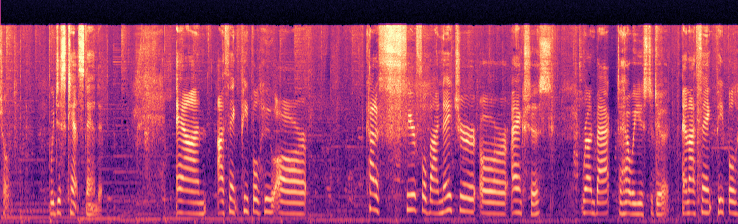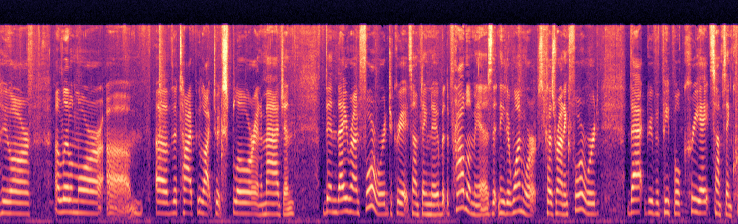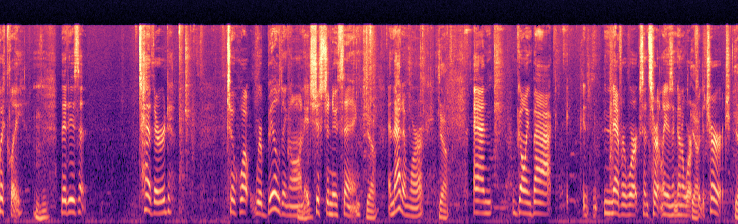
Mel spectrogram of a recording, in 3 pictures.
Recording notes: recorded at Lemuria Bookstore in Jackson, Mississippi.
